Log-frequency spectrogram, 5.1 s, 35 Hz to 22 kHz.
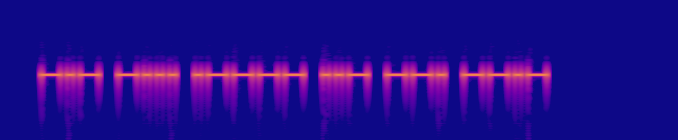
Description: Morse code, heard as a keyed tone, about 25 wpm, 700 Hz. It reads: KB1UGQ
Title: USA Call Signs - 6 Characters - Repeated 3x - 25wpm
